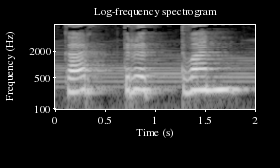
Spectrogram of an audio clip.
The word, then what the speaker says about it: కర్తృత్వం: కర్మాణి న హ్రస్వము వెంటనే కర్తృత్వన్ కర్తృ క పక్కన రా కి త వత్తు ఋస్ స్వరముతో కర్తృత్వన్ కర్తృత్వన్ అను స్వరము ఉచ్చారణ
